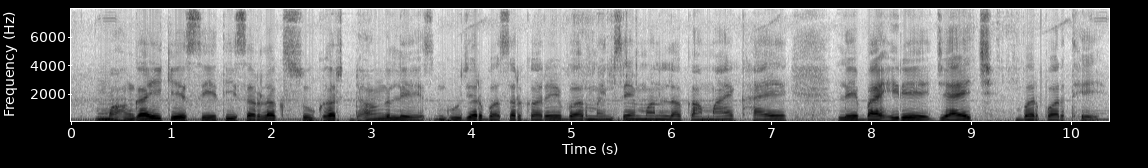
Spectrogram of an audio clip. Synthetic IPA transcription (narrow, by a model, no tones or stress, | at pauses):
məɦəŋɡəikeset̪isəɾləksuɡʱəɾsɖʱəŋɡleɡud͡ʒəɾbəsəɾkəɾebəɾməɪnsemənləkəmaekʰae | lebaːɦiɾed͡ʒaet͡ʃbəɾpəɾt̪ʰe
